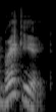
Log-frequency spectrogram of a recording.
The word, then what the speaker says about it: brachiate: brachiate hmm breaky it I wonder how many syllables it has yeah three so there it is it's got that CH in the middle right but it sounds like a K brachiate and you all know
